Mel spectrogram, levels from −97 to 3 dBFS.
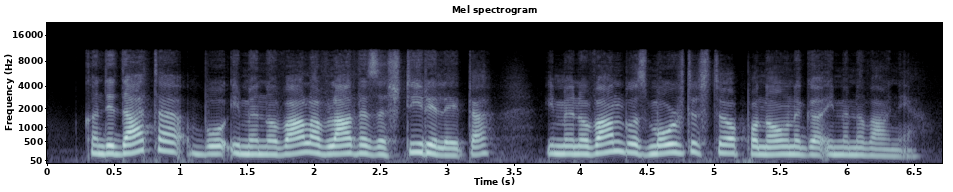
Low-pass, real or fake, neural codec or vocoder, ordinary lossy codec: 10.8 kHz; fake; codec, 16 kHz in and 24 kHz out, 0.9 kbps, LongCat-Audio-Codec, fine tuned four codebook decoder; none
